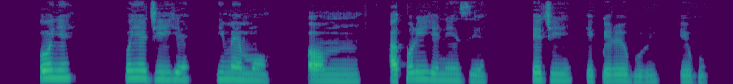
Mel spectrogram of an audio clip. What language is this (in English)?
Igbo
